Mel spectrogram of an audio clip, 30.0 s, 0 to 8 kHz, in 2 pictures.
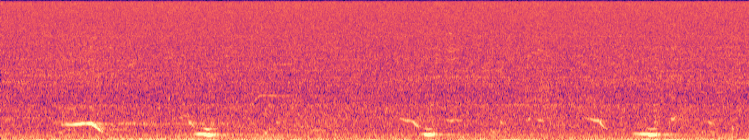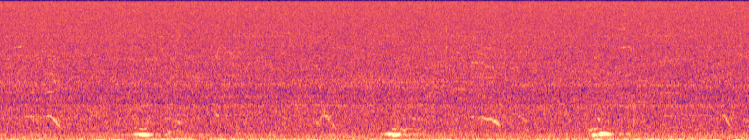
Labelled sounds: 5.1	5.3	humpback whale, 0.83 to 0.99 kHz
27.4	27.6	humpback whale, 2.6 to 2.9 kHz

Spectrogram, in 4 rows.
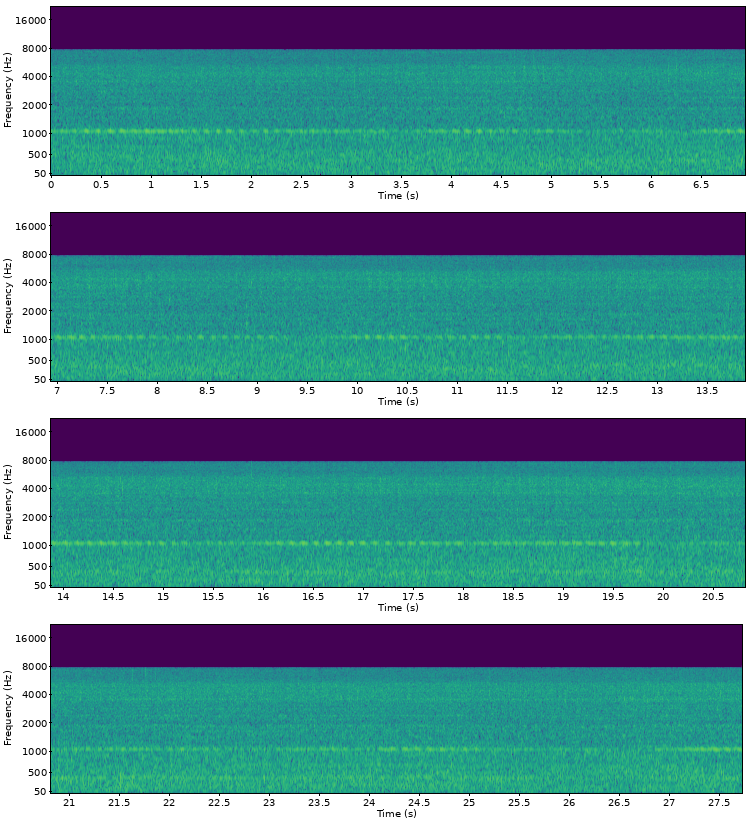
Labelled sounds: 27.3	27.5	vessel noise, 1.0 to 1.1 kHz

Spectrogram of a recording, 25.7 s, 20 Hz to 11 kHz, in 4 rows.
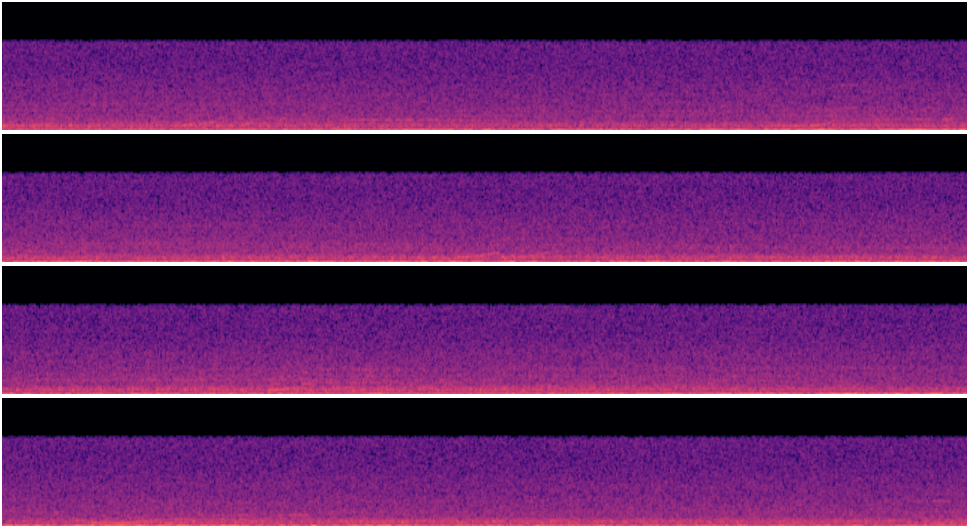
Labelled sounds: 5.7	6.0	humpback whale, 0.96 to 1.1 kHz

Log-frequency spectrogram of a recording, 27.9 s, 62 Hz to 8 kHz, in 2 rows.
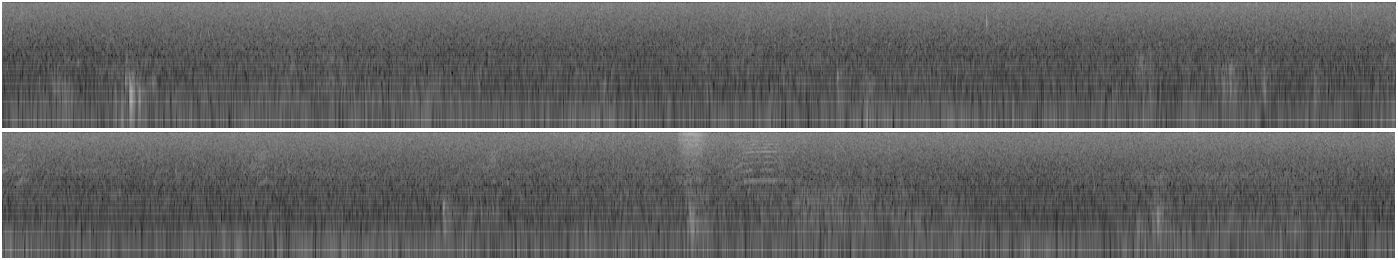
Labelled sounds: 21.1	21.8	killer whale, 0.84 to 6.2 kHz

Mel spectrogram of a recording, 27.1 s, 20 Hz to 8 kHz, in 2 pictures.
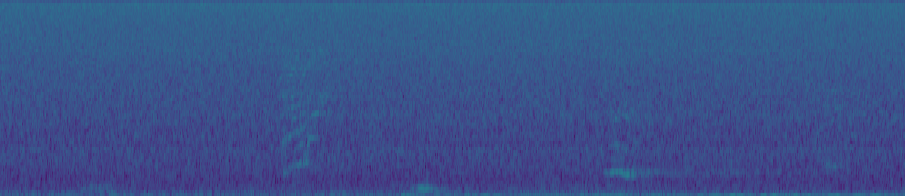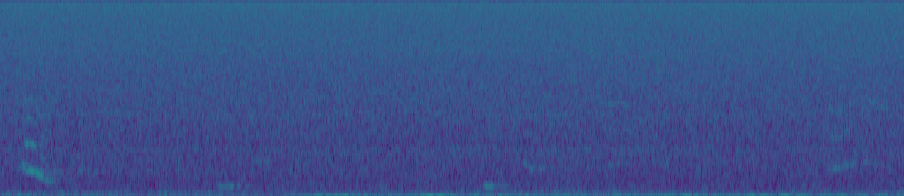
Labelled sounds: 4.2	4.5	humpback whale, 0.80 to 1.1 kHz

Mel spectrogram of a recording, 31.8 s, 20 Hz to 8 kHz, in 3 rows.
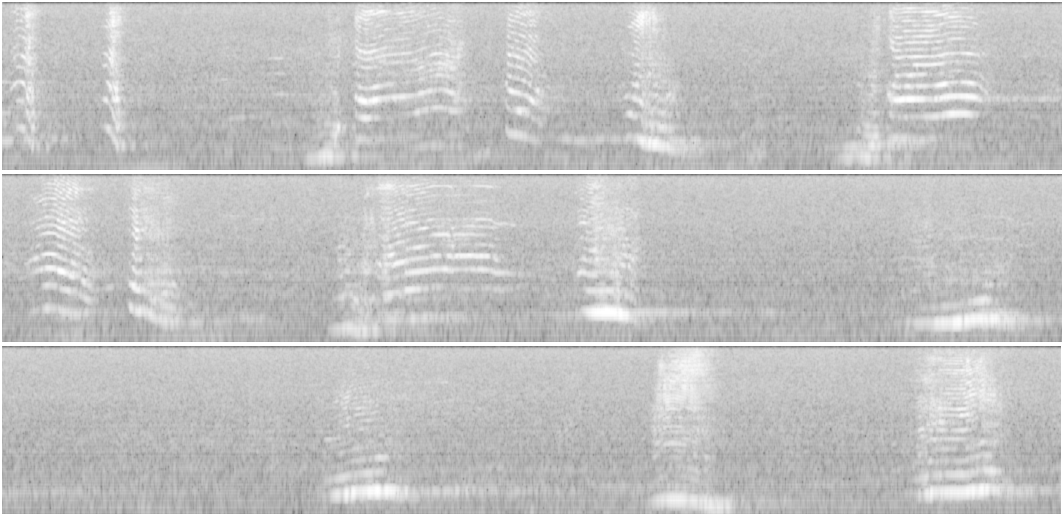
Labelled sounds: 0.1	0.4	humpback whale, 1.2 to 3.3 kHz
3.5	5.5	humpback whale, 0.80 to 7.1 kHz
6.2	6.5	humpback whale, 1.1 to 6.8 kHz
8.8	12.3	humpback whale, 0.80 to 8.0 kHz
14.1	15.9	humpback whale, 0.80 to 6.9 kHz
16.4	16.7	humpback whale, 0.80 to 1.8 kHz
20.0	20.6	humpback whale, 2.5 to 2.8 kHz
24.7	25.1	humpback whale, 0.86 to 2.6 kHz
27.7	28.1	humpback whale, 1.3 to 3.5 kHz
30.4	31.2	humpback whale, 0.86 to 6.7 kHz

